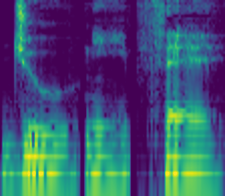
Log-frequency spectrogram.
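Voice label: "junithe", concatenated syllables; Affixing experiment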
